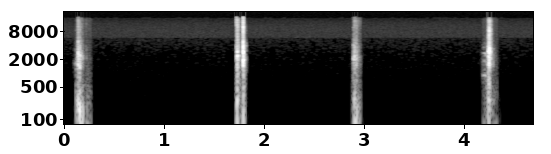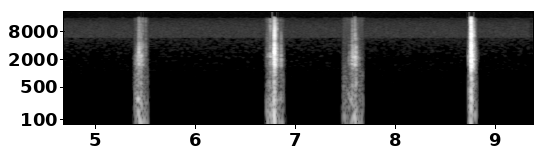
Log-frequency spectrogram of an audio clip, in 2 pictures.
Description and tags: Plastic CD case opening and closing
This is merely the sound of a CD case opening and closing (if anyone is interested, it was the CD for the ending theme of the Cross Ange anime, sung by Eri Kitamura, though that doesn't change the sound...)
This kind of snapping sound can also be used for little things opening and closing. I used this sound for a medicine cabinet sound at one point.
